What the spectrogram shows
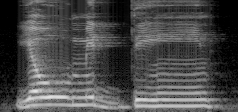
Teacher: یا ساکن سے پہلے زیر ہے، یا مدہ بن رہی ہے، ایک الف کی مقدار کھینچ کر پڑھا جائے گا۔ · واو ساکن سے پہلے زبر ہے، واو لین بنے گی، اسے کھینچا نہیں جائے گا۔ دال مشدد ہے، جماؤں کے ساتھ ادا کیا جائے گا اور اپنے سے پہلے حرف کی حرکت کے ساتھ ملا کر پڑھا جائے گا۔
